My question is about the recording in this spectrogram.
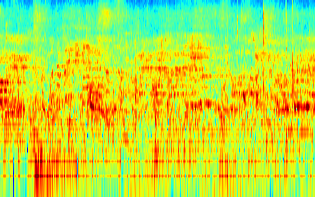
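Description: Indistinct chatter of several overlapping voices in a large gym hall, with a low thump just under a second in.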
